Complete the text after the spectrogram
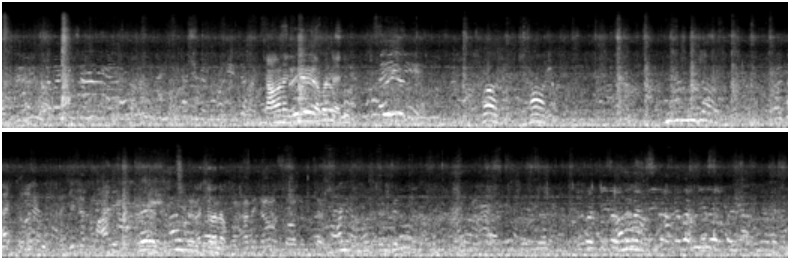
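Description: A crowd of adults talks close by, with voices overlapping.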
